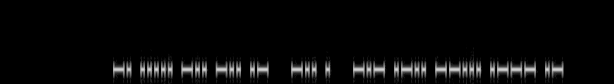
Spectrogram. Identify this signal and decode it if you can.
Morse code, heard as a keyed tone, about 36 wpm, 700 Hz. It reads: N5DDA DE KL7JA
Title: USA Callsign DE Callsign - 5 Characters - 35wpm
